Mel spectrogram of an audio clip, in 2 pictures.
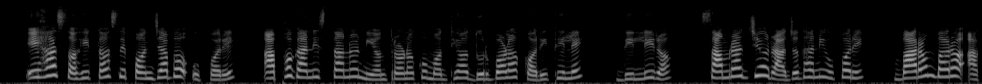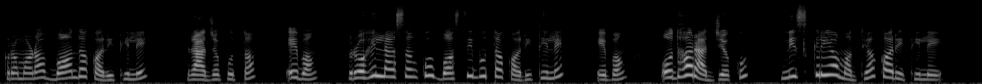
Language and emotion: Odia, neutral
